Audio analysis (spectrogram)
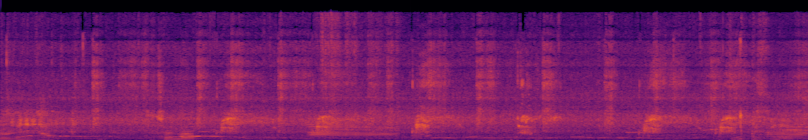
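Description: Sheep bleat repeatedly at an Eid ul-Adha livestock market, several wavering cries close by with steady crowd noise and talk underneath.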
